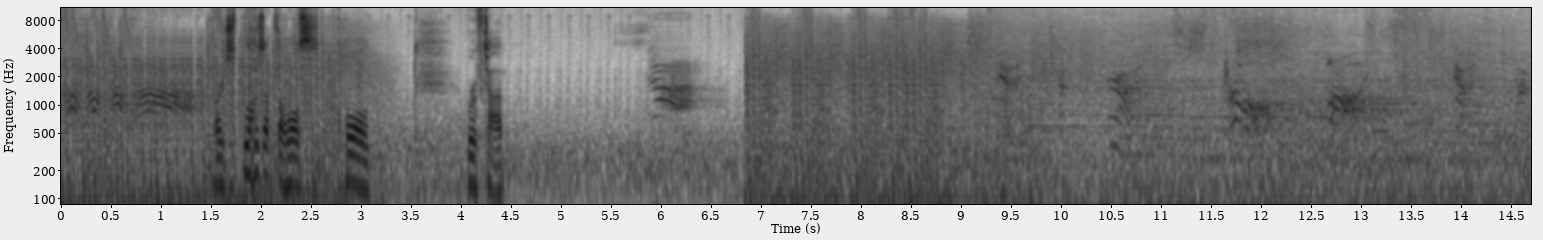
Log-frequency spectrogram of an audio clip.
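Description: A helicopter's rotor thumps.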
